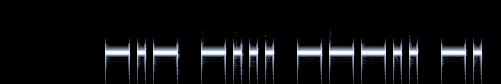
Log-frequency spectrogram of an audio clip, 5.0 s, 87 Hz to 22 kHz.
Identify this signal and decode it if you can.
Morse code, heard as a keyed tone, about 14 wpm, 700 Hz. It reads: KB8N
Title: USA Call Signs - 4 Characters - Repeated 3x - 15wpm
